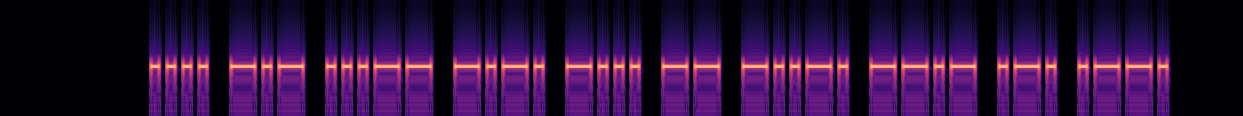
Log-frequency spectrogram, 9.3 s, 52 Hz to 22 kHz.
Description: Morse code, heard as a keyed tone, about 21 wpm, 700 Hz. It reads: HK3CBM/QRP
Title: Difficult Call Signs 20wpm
